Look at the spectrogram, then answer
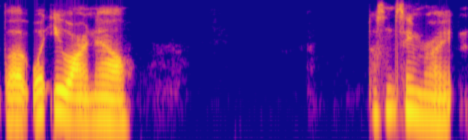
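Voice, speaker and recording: Woman playing an intense, creaky-voiced fae woman. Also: deep voice, steady tone, drawn-out words, darkish tone, no echo, muffled recording, heavily acted. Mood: wounded, intense. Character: intense fiery fae woman, formerly human, brooding and stubborn. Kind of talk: tabletop roleplay, in character.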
